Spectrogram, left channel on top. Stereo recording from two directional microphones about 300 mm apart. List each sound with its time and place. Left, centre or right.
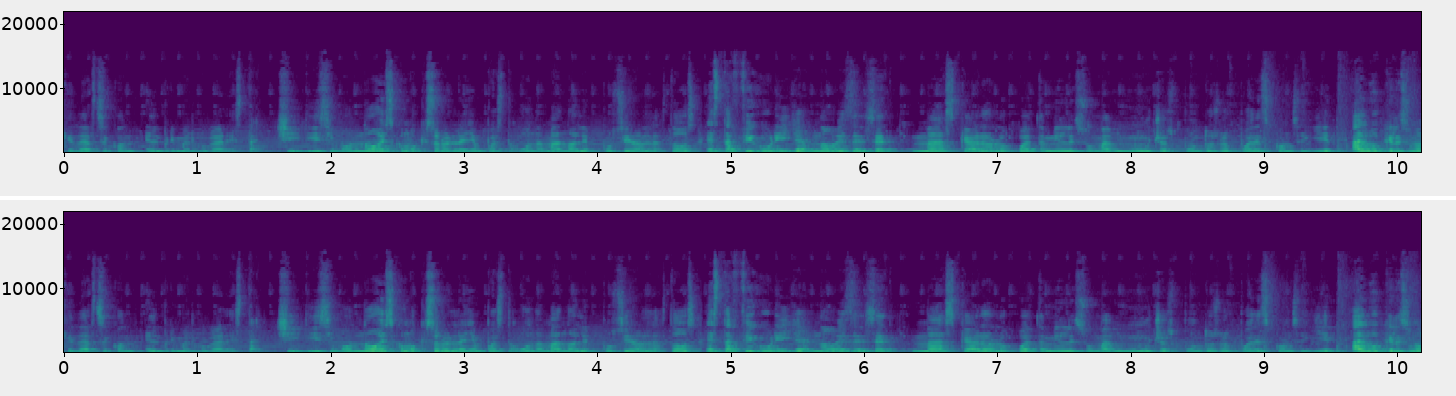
1.7 s speech: centre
